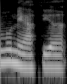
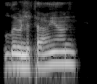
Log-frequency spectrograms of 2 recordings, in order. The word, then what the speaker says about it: Lunathion: Yes, that wasn't happening in Lunathia. – Right. – See, here we go. – Lunathion.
